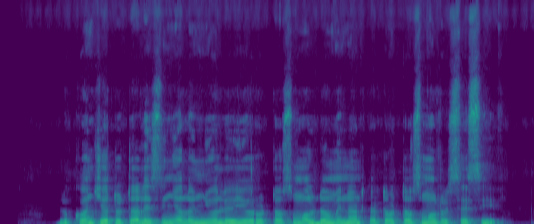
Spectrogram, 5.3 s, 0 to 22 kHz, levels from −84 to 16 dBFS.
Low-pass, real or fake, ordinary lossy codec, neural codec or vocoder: none; fake; none; vocoder, 44.1 kHz, 128 mel bands every 512 samples, BigVGAN v2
